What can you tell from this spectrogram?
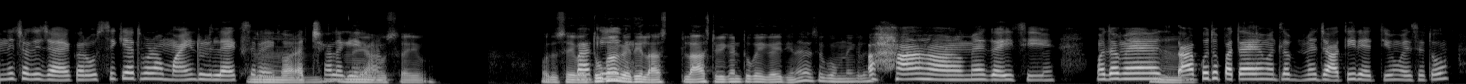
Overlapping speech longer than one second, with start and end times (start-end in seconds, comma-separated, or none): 2.5-3.8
